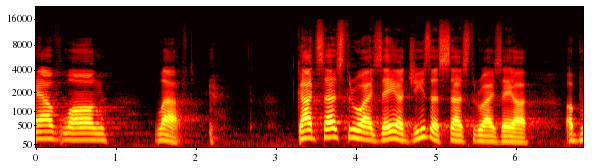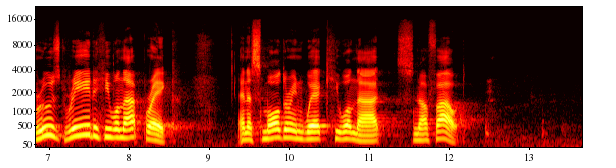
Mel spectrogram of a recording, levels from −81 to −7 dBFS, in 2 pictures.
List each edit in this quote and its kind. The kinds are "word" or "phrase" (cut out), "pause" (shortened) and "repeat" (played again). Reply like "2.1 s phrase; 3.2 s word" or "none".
none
